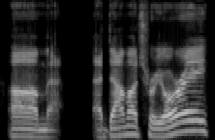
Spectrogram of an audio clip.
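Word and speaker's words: Adama Traoré: Adama Traore is how we pronounce it.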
